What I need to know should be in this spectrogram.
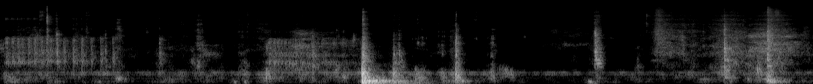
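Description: A man speaks calmly to a room.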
